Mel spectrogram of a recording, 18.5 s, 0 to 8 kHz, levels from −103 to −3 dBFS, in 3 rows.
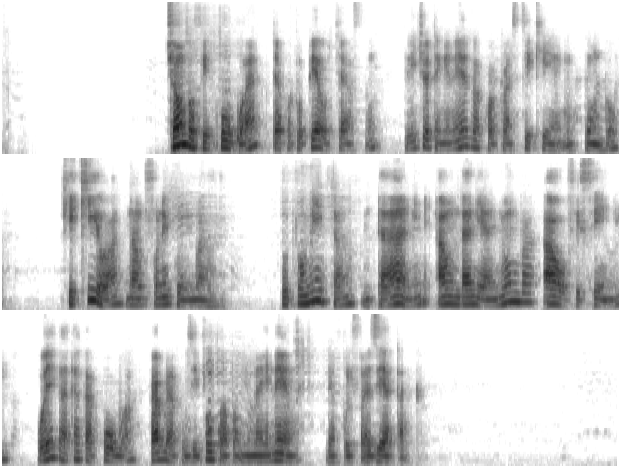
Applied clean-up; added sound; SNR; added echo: neural mask model DeepFilterNet 3.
